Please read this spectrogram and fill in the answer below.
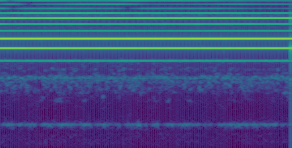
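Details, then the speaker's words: Motherboard PC speaker buzzer at power-on with the RAM removed: one long shrill beep repeating continuously, the BIOS code for RAM not detected or not installed (codes vary by motherboard BIOS); a single beep means normal. "kode untuk RAM tidak terdeteksi, atau RAM tidak terpasang, berupa bunyi bip panjang terus menerus . Bunyi bip panjang. Berulang-kali."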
